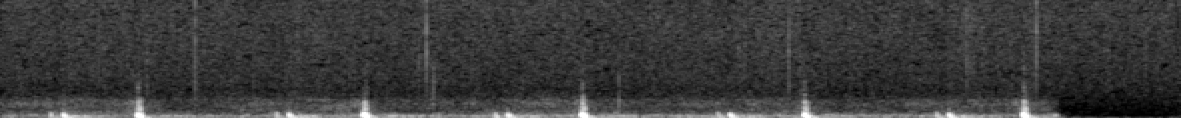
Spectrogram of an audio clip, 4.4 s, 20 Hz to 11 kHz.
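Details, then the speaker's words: Sharp high-pitched aortic ejection click just after the first sound, distinct from a split S1, regular beat about 73/min; patient with hypercholesterolaemia, mild aortic stenosis and dilated ascending aorta, aortic area, breath held in expiration. "The Click will be heard just after the first sound and can be distinguished from from a split first heart sound by its high-pitched clicking"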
